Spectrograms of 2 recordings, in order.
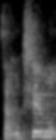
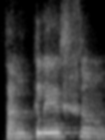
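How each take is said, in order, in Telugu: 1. ఈ పదంలో స్పష్టమైన 'ksh' అక్షర సమూహం ఉంది. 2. ఈ పదంలో అస్పష్టమైన 'kl' అక్షర సమూహం ఉంది. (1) "సంక్షేమం అనుకున్నాడా?" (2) "సంక్లేష్టం ఏదో అర్థం గాలా నాకు"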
